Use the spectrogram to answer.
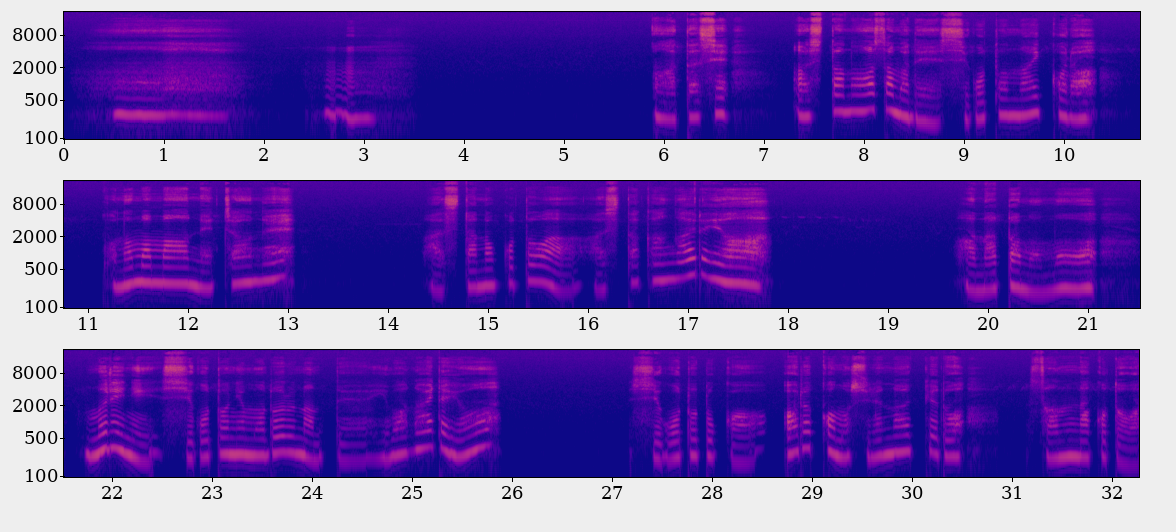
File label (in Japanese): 添い寝; ごめん、私も眠くなって…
